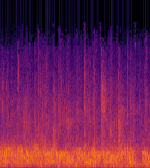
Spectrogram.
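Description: Steady, dense applause from a large audience, loud and continuous with many hands clapping at once, no voices standing out.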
